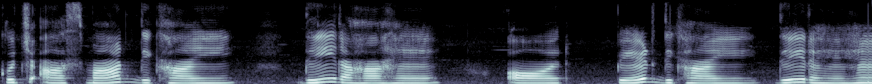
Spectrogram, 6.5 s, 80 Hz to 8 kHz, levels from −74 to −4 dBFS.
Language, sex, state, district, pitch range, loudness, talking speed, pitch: Hindi, male, Himachal Pradesh, Shimla, 220-245 Hz, -15 LUFS, 110 wpm, 230 Hz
